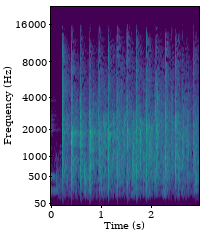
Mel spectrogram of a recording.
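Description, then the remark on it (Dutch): A group of children at a church service clap together as loudly as they can on a count of three, a dense burst of many overlapping claps with a roughly steady rhythm, starting abruptly after a brief silence, with no voices. “Ik wil samen met jullie zo luid mogelijk klappen.”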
